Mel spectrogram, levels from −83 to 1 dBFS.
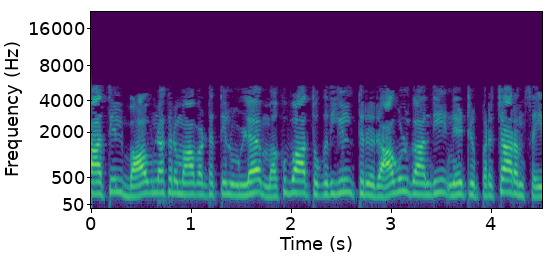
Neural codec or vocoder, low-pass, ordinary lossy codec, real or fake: none; 5.4 kHz; none; real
